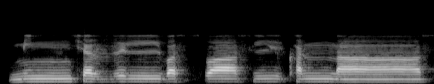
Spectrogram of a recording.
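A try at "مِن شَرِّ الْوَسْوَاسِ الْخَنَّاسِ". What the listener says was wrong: ఇక్కడ ఆగకూడదు మీ షర్ల్వస్వాసిల్హన్నా షర్ల్ ఆగకూడదు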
